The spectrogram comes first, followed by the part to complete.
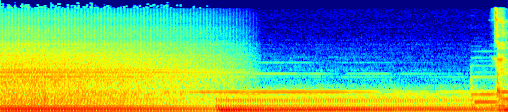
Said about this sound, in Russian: офисы все вот вытаскивают на улицу тяжелые огромные генераторы, они там либо уже заправлены соляркой, либо их заправляют соляркой, и вот они начинают пыхтеть и трещать. И вот все абсолютно, э, весь район вот полностью со звуком этих генераторов.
